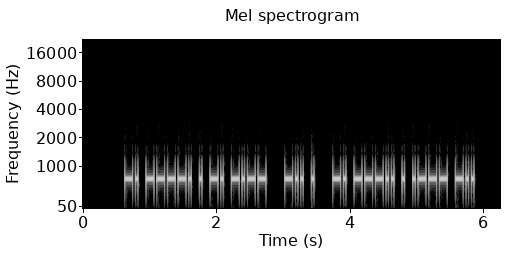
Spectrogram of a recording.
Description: Morse code, heard as a keyed tone, about 30 wpm, 700 Hz. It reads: N9ENY DE N8EJD
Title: USA Callsign DE Callsign - 5 Characters - 30wpm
